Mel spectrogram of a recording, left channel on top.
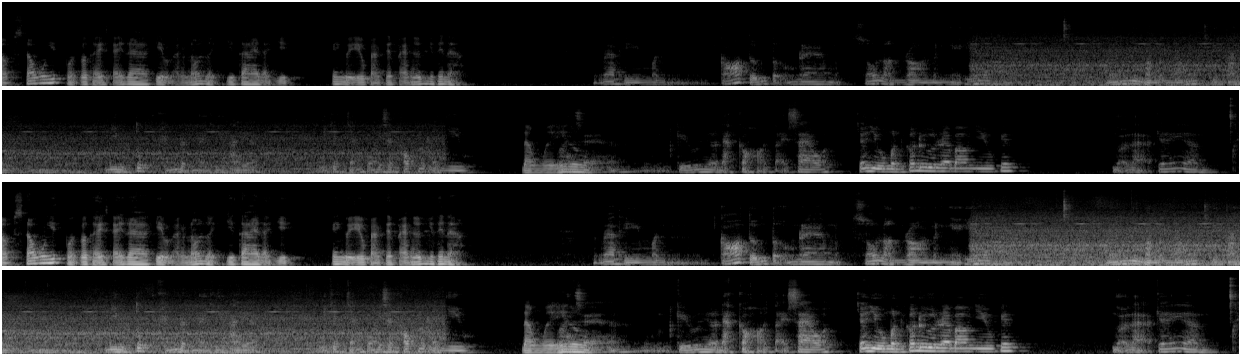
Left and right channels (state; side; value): quieter; left; 9.0 dB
